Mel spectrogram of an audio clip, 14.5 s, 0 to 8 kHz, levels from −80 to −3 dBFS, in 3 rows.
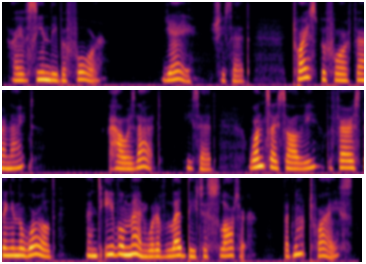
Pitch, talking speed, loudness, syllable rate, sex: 235 Hz, 160 wpm, -19 LUFS, 4.7 syllables/s, female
